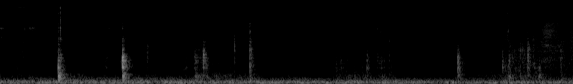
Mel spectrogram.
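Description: Faint, scattered metallic clicks and ticks of an adjustable wrench working a car's sheet-metal pinch weld, with two sharper clicks about half a second and just over a second in, over a low steady rumble.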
